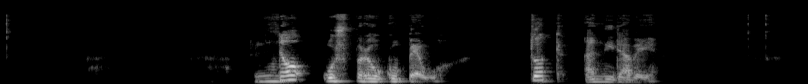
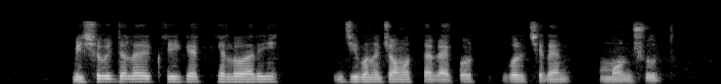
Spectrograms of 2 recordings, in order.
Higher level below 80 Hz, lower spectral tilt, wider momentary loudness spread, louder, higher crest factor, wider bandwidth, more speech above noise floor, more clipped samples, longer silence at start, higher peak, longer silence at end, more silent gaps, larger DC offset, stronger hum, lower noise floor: second, -72 dBFS vs -64 dBFS; about the same, -5.5 dB/octave vs -5 dB/octave; first, 16 LU vs 11 LU; second, -24 LUFS vs -21 LUFS; first, 24 dB vs 18 dB; first, 11.5 kHz vs 8 kHz; first, over 67 dB vs 54 dB; neither; first, 2.55 s vs 0.75 s; about the same, -4 dBFS vs -4 dBFS; first, 1.55 s vs 0.6 s; first, 4.90-4.99 s, 5.14-5.18 s vs none; neither; neither; first, under -90 dBFS vs -74 dBFS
